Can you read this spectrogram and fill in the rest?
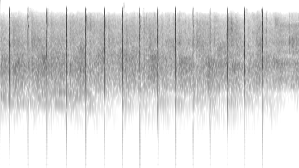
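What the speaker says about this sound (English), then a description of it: "And keep the applause going." A worship-service congregation claps in a steady, even rhythm of about four claps per second, sharp repeated hand strikes that sound close and moderately loud with no talking over them.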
